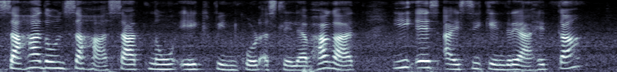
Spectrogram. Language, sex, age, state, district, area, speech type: Marathi, female, 30-45, Maharashtra, Mumbai Suburban, urban, read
